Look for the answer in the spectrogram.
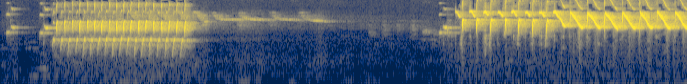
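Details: A male canary sings for training, a steady rapid trill for about one and a half seconds, a pause, then a loud high rolling trill of rising-falling notes.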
